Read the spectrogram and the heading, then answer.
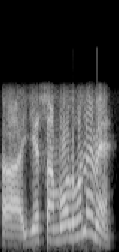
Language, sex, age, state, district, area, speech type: Kashmiri, male, 18-30, Jammu and Kashmir, Anantnag, rural, conversation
